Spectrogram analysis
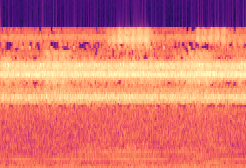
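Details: Night-time crickets outdoors give an unbroken, high-pitched trilling drone, several layered tones held evenly throughout, over a soft low background hum.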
